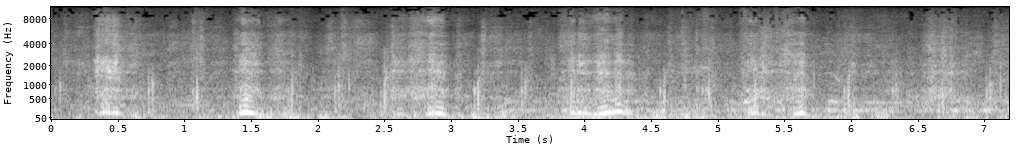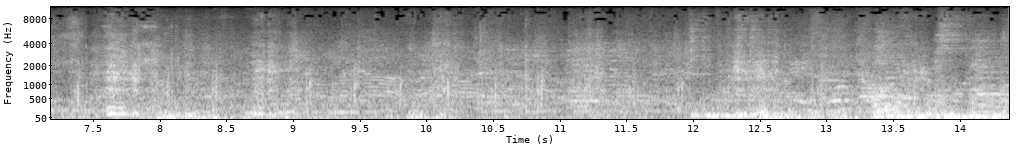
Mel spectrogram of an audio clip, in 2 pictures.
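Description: Running footsteps on a paved street in a quick, even rhythm, with voices around them. Music comes in near the end and gets louder.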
